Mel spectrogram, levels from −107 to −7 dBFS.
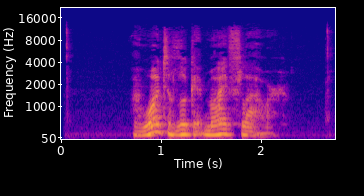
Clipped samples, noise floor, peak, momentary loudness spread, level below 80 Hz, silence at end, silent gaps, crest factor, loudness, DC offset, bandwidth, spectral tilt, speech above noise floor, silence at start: under 0.1%; -75 dBFS; -16 dBFS; 16 LU; -68 dBFS; 0.55 s; none; 20 dB; -33 LUFS; under 0.1%; 12 kHz; -7 dB/octave; 44 dB; 0.7 s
